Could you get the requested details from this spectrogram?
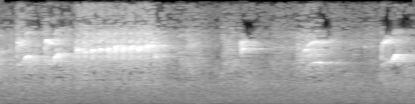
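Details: Crimson sunbird singing, used to get other birds to sing: a quick, pulsing high trill for over a second, then brief separate high chirps, against background hiss.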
